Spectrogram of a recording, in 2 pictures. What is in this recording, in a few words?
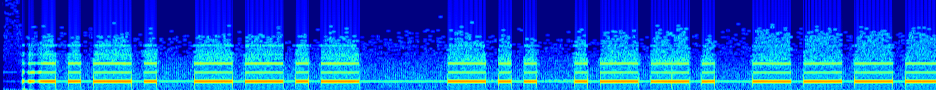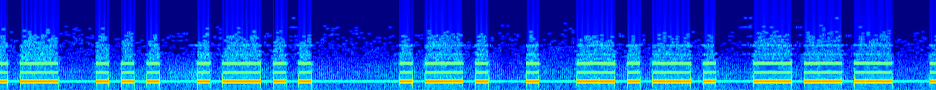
cq record on tape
